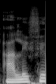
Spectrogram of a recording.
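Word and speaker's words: ألف: যে আলিফ আলিফ নয় শেষে বাংলার প এর মত উচ্চারণ করি তো প হবে না বাংলার যে এই ফ রয়েছে শেষে এই ফ এর মত উচ্চারণ হবে আলিফ আলিফ কোন টানা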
